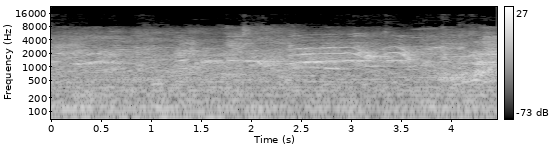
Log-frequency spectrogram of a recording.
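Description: Background of several children's voices talking and calling at once, with high-pitched child calls in the second half.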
